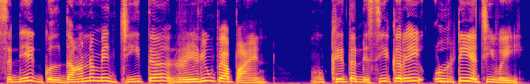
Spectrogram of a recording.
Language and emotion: Sindhi, disgusted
